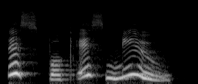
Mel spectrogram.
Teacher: I have said the word new more stronger. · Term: stress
